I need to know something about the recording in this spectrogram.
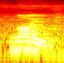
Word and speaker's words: neun: itu bahasa Jermannya adalah noise antara 10 bahasa Jermannya adalah Nah itu kenapa misalnya neun tapi dibaca noi noi karena di Jerman itu EU itu dibacanya Oi jadi selanjutnya jam 13.15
